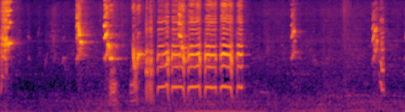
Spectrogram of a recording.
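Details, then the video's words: Javan myna song used as a lure for other starlings, rich in fill-ins: scratchy notes lead into a run of about eight evenly repeated ringing tones, then sparse short calls against a quiet room background. "Semua Burung Jalak Seketika Nyaut Dengar Pancingan Jalak kebo Full Isian Ini"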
